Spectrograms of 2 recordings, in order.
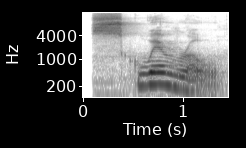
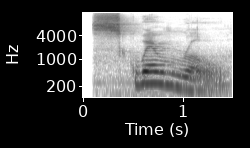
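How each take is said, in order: The two takes are said the same way.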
